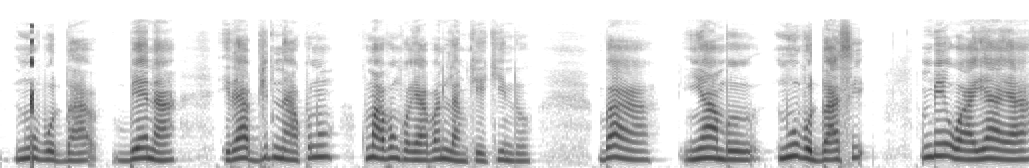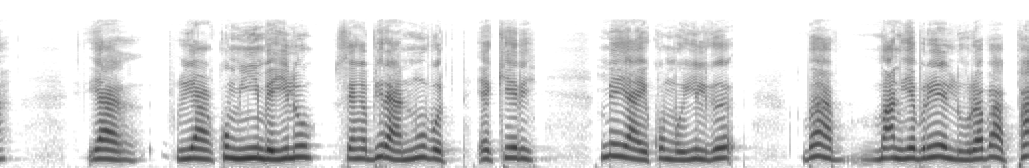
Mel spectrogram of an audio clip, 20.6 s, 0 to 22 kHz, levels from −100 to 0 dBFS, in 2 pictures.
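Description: Right at the start of the speech, from 0.29 to 0.32 s, there's a corrupt frame decoded: a couple of damaged compressed frames got played anyway, so misread data throws energy into the wrong frequencies. You hear a short chirp, squeak, blip or burst of noise, peaking at about -10 dBFS.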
